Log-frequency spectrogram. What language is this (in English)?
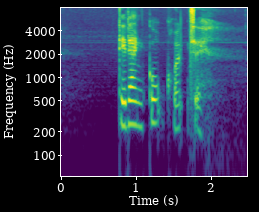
Danish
